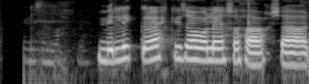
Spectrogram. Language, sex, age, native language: Icelandic, female, 13, Icelandic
